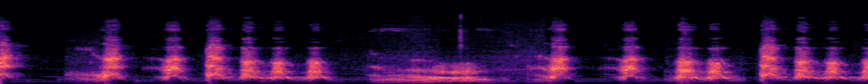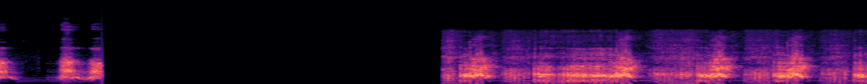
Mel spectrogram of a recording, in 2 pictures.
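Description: An angry pit bull barks in rapid, harsh bursts, followed after a pause by a rougher, continuous growl-like sound.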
